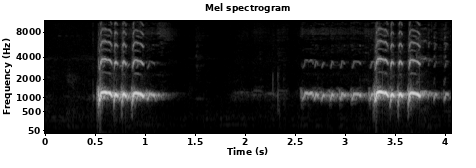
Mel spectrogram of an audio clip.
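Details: Zebra dove of a local strain in full song, used to stir rival doves to answer: a loud rolled burst of quick coos, a silent gap, then a long string of evenly spaced soft coos ending in another loud burst.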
